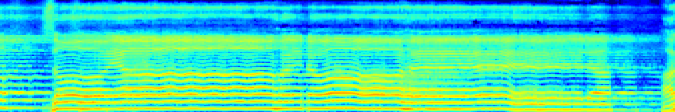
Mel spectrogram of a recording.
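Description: A man's voice chanting a liturgical prayer into a microphone, in long held notes that slide slowly up and down, with a short break for breath near the end.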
